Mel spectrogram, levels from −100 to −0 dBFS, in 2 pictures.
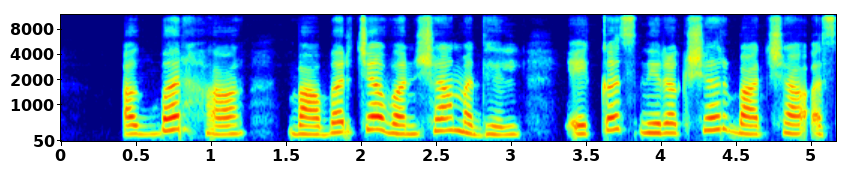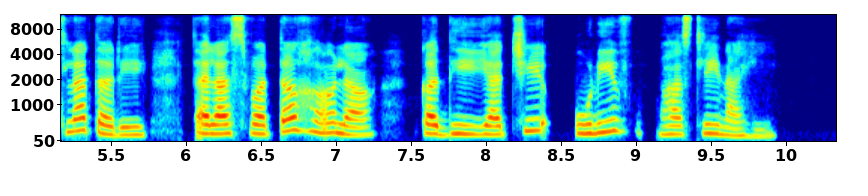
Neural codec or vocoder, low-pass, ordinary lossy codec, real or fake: codec, 24 kHz, 6 kbps, HILCodec; none; none; fake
